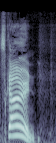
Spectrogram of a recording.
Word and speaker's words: scone: What are those things you eat ice cream out of? – Cone. – Cone, right? Slap an S on the front, scone.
